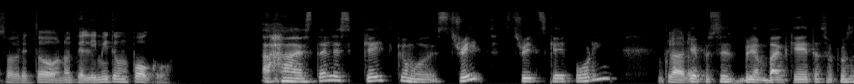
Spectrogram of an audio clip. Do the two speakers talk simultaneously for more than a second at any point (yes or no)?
no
